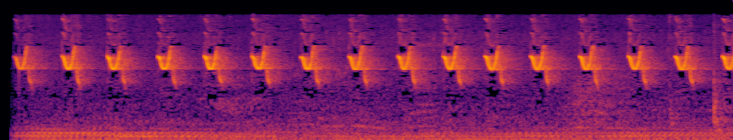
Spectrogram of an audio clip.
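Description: A sunbird repeats a sharp, high chip about two or three times a second, steady and insistent, over a faint low hum.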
